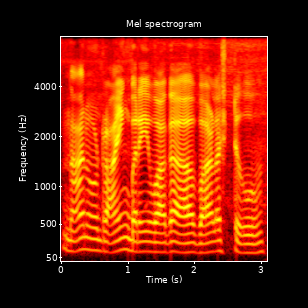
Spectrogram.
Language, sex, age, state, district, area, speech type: Kannada, male, 45-60, Karnataka, Bangalore Rural, rural, spontaneous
